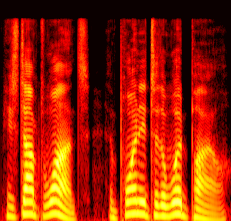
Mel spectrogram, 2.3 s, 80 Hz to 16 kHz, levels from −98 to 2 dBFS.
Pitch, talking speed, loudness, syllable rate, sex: 160 Hz, 235 wpm, -17 LUFS, 5.4 syllables/s, male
